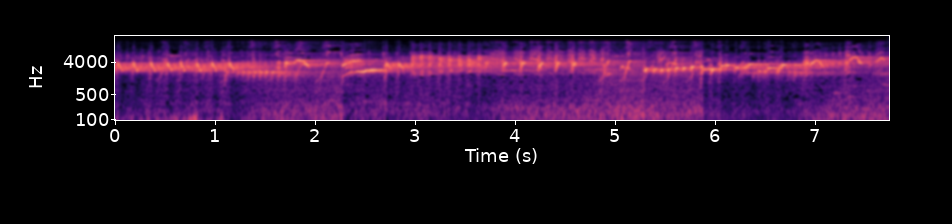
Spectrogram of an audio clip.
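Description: Greater green leafbird pouring out a fast, noisy stream of high chirps, whistles and mimicked notes, continuous and restless, with no other sounds.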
